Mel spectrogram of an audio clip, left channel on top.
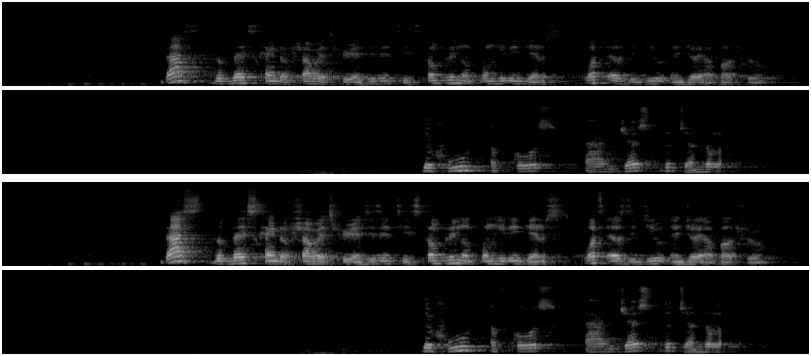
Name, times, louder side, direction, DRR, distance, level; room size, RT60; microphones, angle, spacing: voice 1, 1.6-7.7, right 5 dB, 75° right, 0.7 m, -35 dB
voice 2, 12.3-13.6 13.9-15.3, right 1 dB, 15° right, 0.6 m, -39 dB
28.0 x 16.5 x 9.4 m
head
